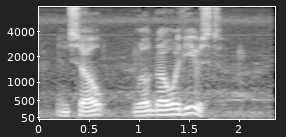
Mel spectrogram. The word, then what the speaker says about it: Yost: so we'll go with yust it wouldn't be yoast that would be y o s t as in ned anyway pitch to stern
